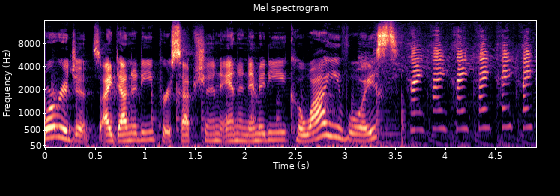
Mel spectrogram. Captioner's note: cute vtuber voice stuff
